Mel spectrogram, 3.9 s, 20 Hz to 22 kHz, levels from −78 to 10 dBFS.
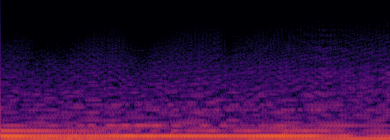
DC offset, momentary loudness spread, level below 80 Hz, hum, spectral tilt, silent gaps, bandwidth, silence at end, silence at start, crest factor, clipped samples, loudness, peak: under 0.1%; 4 LU; -32 dBFS; none; -8 dB/octave; none; 9.8 kHz; 0 s; 0 s; 10 dB; under 0.1%; -27 LUFS; -16 dBFS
